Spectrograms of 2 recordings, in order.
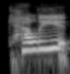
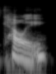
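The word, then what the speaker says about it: Keleigh: I think it's Kelly. It's spelled like Kaylee, but I think it's Kelly.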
